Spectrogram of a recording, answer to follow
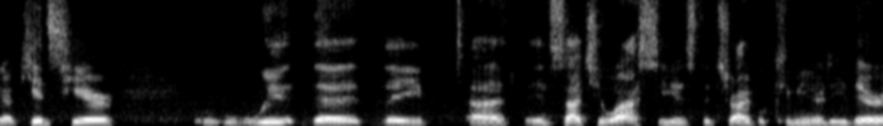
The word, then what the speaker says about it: Sacha Wasi: But kids here, we the in Sacha Wasi is the tribal community. There are I'm two so rivers. I'm so glad you pronounced that before I had to.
